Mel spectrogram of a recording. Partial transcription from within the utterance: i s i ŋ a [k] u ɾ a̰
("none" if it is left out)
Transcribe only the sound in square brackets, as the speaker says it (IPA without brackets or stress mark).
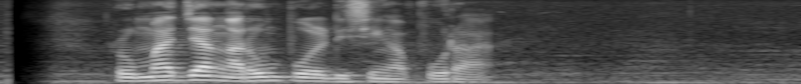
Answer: p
